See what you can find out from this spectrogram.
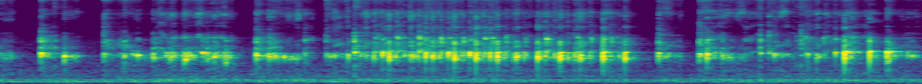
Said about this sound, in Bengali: এটা আমি খুব ভালোভাবে মিক্স করে নেব।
